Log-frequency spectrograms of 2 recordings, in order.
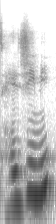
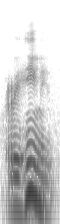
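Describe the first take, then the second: First: Regime with Brazilian h-sound and zh, he-ZHI-mi; Portuguese regime. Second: Regime with a rolled r and Spanish j, RRE-hi-me, stress on the first syllable; Spanish régimen. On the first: Teacher giving the Portuguese word, regime stressed on ZHI. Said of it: "Em português". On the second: Teacher contrasting with Spanish, regime stressed on RRE. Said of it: "em espanhol". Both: Shown as a demonstration.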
